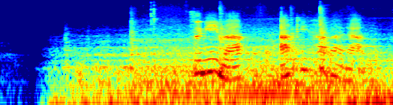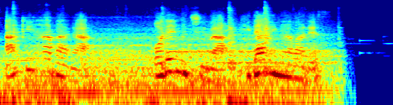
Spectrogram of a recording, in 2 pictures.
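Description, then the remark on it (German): Busy city street ambience in Tokyo's Akihabara, with loud voices and chatter over a steady low traffic rumble, lasting several seconds before cutting off abruptly. “Erkannt? Richtig, es geht nach Akihabara, zu Deutsch in etwa Herbstlaubfeld.”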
